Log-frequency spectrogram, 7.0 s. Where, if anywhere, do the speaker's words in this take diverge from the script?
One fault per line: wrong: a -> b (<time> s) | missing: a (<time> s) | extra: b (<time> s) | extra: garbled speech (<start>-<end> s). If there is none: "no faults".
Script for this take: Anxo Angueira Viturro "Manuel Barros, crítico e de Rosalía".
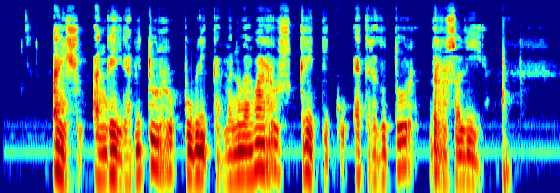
extra: publica (2.3 s)
extra: tradutor (4.6 s)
